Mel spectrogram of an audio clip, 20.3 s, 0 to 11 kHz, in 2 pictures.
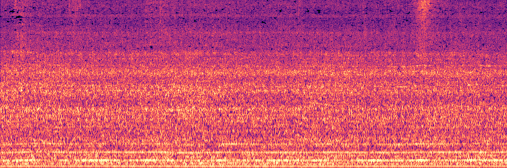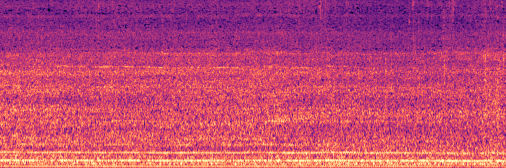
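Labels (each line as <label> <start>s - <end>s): A car engine hums powerfully and continuously. 0.0s - 20.3s
Rain drizzles softly and continuously. 0.0s - 20.3s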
